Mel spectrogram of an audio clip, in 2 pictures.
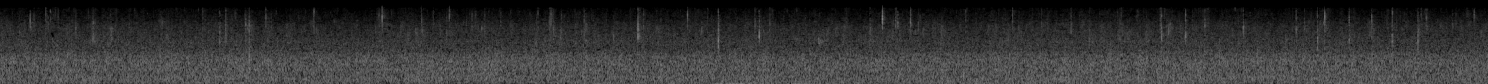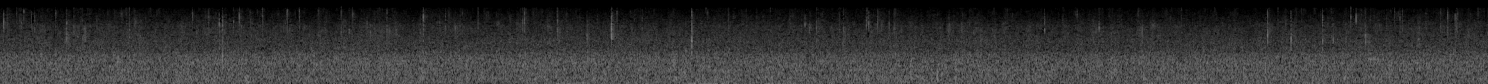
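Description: Gentle rain falling steadily, an even hiss with scattered individual drops ticking on a surface.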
